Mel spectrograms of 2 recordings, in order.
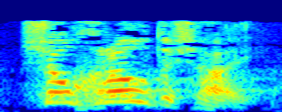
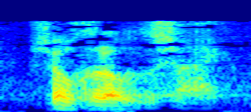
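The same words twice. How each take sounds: First: High, loud proclamation of how great; big booming "groot", high and loud; proclaimed loud. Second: Low, soft echo of the line; softly, "groot" low and hushed; hushed awe. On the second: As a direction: drop it to an awed hush. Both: Acted.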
